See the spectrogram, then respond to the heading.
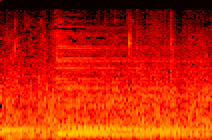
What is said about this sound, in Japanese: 今日はすんごい雨で ちょっとこのもしかしたらね後ろに雨音が入っているかもしれません、えー、お聞き苦しかったら、あのー、申し訳ありません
